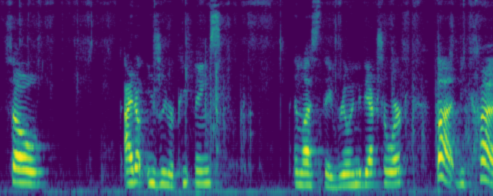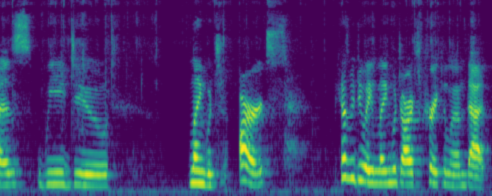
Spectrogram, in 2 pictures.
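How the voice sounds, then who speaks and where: A woman speaks a little slowly in a high, rather bright voice, pausing often as she chats at her home table. A homeschooling mother, she rambles through a casual review of a reading curriculum, repeatedly saying "anyways," with faint background noise and clicks present.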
